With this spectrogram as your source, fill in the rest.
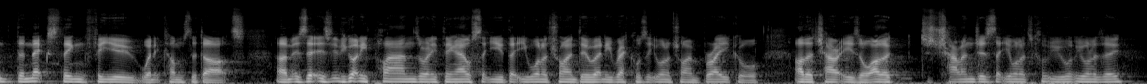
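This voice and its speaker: A man with an unremarkable speaking voice talks at a fairly quick pace and medium pitch. The recording is very clean, with a silent background. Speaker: podcast host. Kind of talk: casual interview chat.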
